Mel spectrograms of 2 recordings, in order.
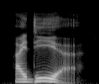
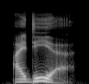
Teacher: In the UK, you'll often hear it with a softer ending, that ear sound, idea. But over in the US, that last syllable gets a little sharper, more of an e sound. Idea. It's a super subtle difference, but it's one of those things that can instantly tell you where a speaker is from.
